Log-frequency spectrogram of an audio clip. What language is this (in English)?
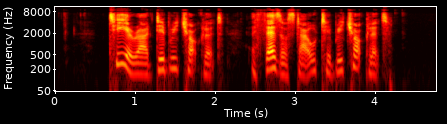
Cornish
